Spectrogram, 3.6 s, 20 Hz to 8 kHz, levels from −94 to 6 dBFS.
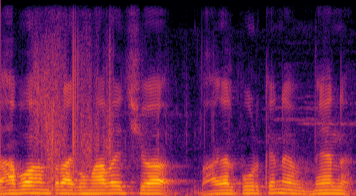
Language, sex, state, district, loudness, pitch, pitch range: Angika, male, Bihar, Bhagalpur, -17 LUFS, 140 Hz, 135-145 Hz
